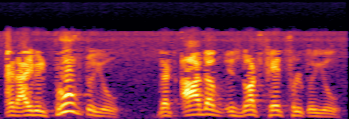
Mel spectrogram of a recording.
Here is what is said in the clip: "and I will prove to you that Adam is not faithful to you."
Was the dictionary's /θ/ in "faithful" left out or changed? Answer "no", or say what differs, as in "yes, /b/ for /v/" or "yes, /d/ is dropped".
yes, /t/ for /θ/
